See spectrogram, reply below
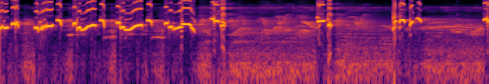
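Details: Breeding-condition female oriental magpie-robin calling to make males sing: a fast run of looping whistled notes for over two seconds, then sparse sharp chips over soft background noise.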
